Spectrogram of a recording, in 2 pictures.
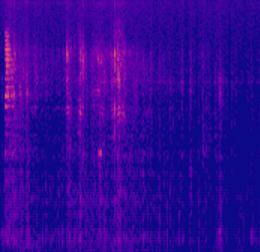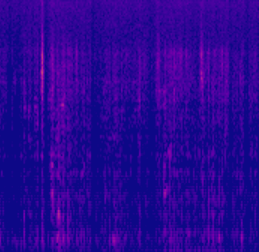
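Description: A vehicle rumbles and hums, heard from inside, as it cruises on a highway.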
